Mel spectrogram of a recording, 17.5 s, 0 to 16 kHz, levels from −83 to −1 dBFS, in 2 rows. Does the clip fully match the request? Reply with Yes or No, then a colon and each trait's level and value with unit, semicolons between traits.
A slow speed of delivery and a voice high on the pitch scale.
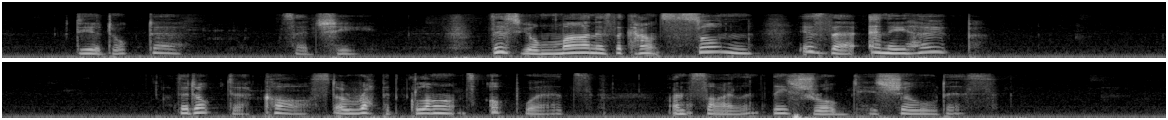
Yes: slow, 95 wpm; high, 220 Hz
